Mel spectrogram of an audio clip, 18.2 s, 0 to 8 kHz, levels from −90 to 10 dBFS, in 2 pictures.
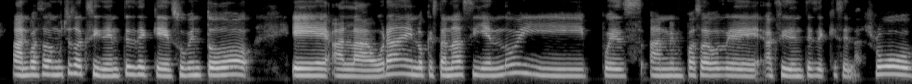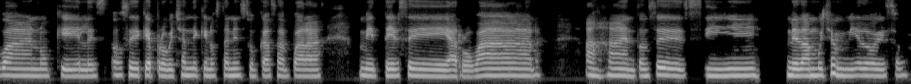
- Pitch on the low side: No, high, 210 Hz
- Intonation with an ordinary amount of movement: No, narrow, 1.8 semitones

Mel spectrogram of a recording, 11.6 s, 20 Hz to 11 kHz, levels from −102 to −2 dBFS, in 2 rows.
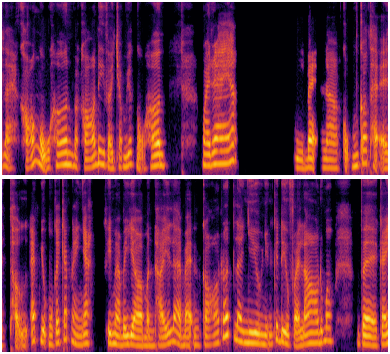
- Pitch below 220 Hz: Yes, high, 195 Hz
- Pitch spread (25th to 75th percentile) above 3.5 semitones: Yes, average, 5.0 semitones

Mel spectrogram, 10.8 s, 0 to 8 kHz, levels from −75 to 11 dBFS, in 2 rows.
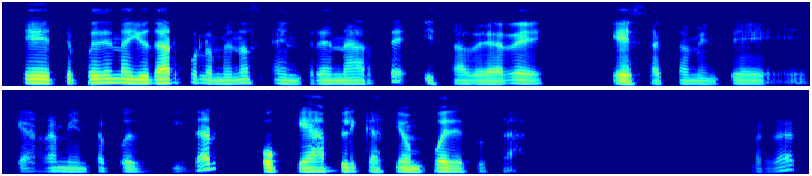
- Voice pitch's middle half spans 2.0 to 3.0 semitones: Yes, narrow, 2.4 semitones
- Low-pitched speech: Yes, low, 110 Hz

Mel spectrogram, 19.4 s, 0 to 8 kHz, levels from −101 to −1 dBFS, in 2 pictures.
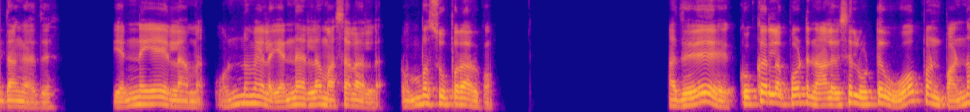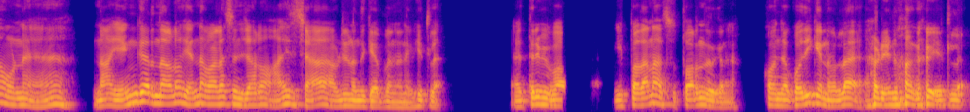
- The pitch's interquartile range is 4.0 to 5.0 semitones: Yes, average, 4.6 semitones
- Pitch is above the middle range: No, low, 130 Hz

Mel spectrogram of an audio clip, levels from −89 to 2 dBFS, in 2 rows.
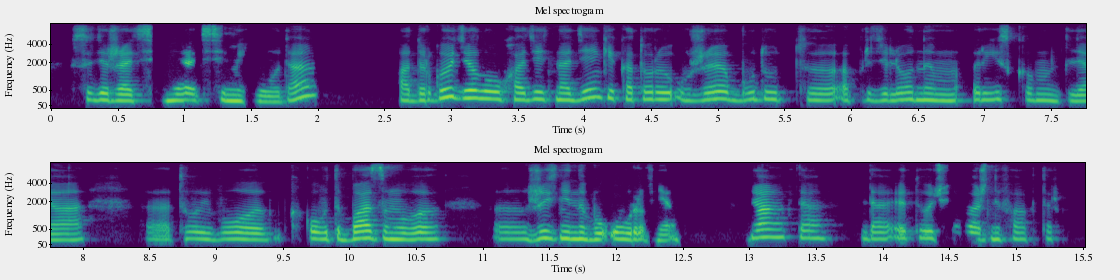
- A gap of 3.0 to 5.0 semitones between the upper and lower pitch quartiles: No, narrow, 2.5 semitones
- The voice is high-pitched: Yes, high, 195 Hz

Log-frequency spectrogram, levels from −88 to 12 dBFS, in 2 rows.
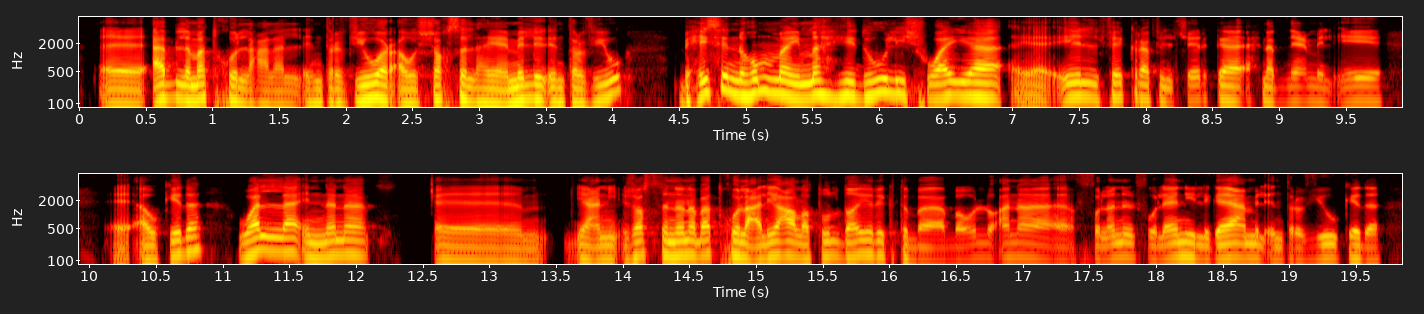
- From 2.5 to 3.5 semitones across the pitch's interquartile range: No, average, 4.2 semitones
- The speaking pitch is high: No, low, 120 Hz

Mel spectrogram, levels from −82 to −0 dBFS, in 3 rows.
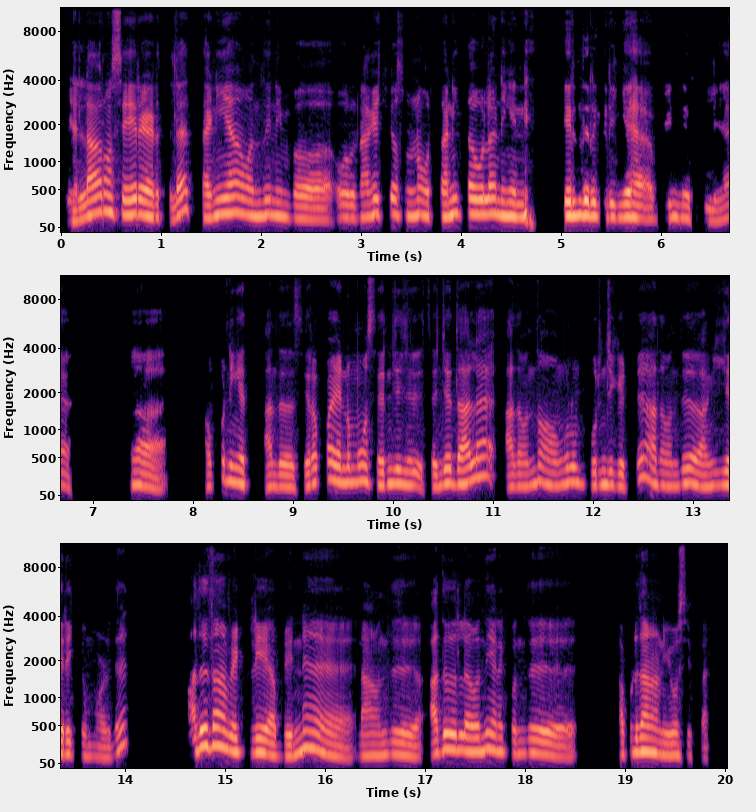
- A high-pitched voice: No, medium, 160 Hz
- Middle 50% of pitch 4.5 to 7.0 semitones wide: No, average, 3.7 semitones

